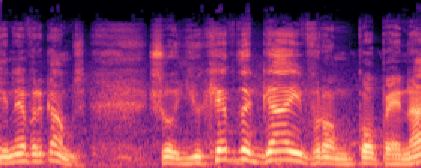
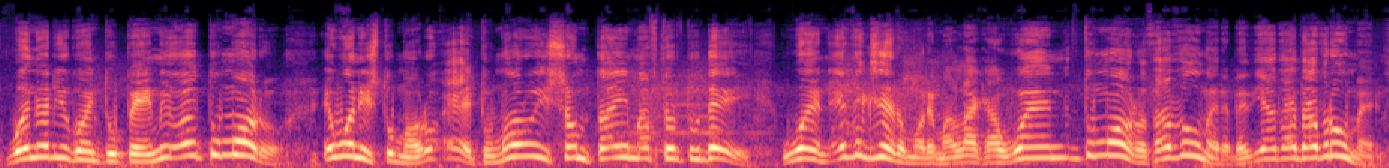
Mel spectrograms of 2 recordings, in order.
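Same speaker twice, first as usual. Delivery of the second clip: mock bankers and Greeks; 6 semitones higher than usual. Banks press Greeks for payment.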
